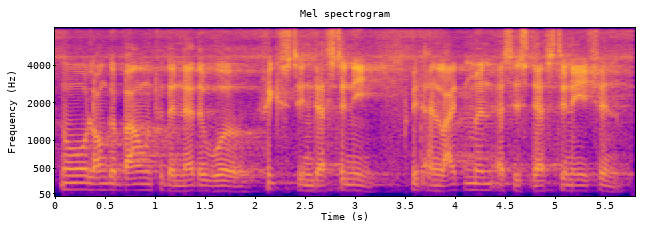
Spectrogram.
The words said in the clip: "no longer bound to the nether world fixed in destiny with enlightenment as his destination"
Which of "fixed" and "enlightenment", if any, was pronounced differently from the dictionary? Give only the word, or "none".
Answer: none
